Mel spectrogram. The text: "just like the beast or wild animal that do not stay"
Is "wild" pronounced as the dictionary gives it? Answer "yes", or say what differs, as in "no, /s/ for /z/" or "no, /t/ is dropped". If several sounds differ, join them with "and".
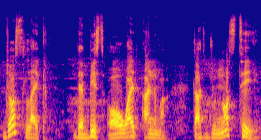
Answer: no, /l/ is dropped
